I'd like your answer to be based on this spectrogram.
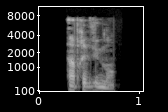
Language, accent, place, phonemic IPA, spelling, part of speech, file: French, France, Lyon, /ɛ̃.pʁe.vy.mɑ̃/, imprévument, adverb, LL-Q150 (fra)-imprévument.wav
- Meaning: unexpectedly, unforeseenly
